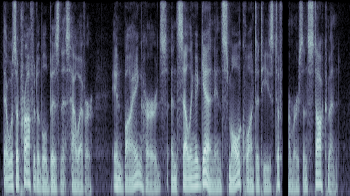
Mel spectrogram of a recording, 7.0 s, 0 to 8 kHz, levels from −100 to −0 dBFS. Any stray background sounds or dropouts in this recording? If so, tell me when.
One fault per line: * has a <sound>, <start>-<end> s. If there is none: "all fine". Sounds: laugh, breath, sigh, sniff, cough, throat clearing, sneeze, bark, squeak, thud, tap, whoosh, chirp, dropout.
* has a dropout, 5.6-5.8 s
